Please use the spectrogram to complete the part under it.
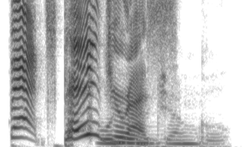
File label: cartoon voice that's dangerous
